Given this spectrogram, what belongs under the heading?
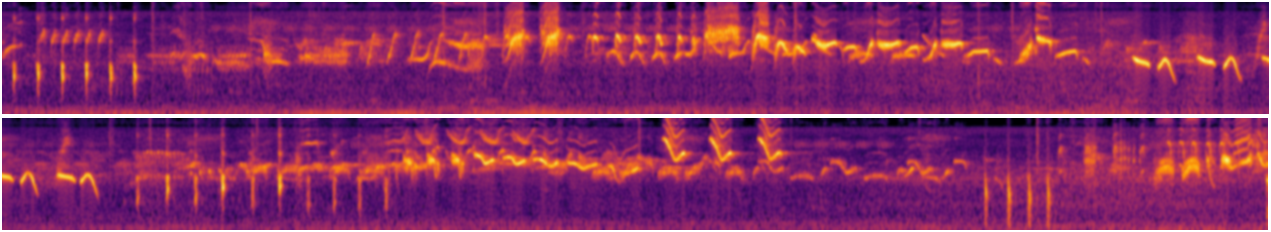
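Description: A caged hwamei, or Chinese melodious laughingthrush, sings loud and close for a long stretch, pouring out varied whistles, rapid trills and sharp chirps in irregular phrases with brief pauses between them.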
